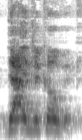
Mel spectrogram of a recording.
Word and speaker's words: Dijakovic: Dominic Dokovic, or how you say his name? – Dominic Dijakovic.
